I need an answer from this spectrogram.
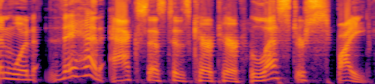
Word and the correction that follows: Spate: Is that how you pronounce it? The guy who worked for a company that Spate. You created? Spate.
